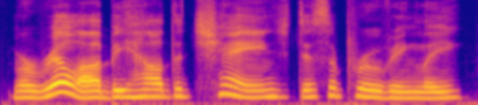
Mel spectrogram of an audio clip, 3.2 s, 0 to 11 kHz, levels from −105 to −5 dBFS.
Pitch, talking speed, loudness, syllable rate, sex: 180 Hz, 95 wpm, -18 LUFS, 4.4 syllables/s, female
